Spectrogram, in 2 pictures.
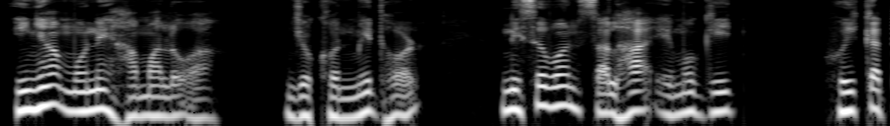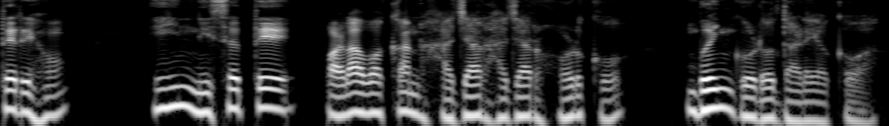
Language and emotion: Santali, sad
